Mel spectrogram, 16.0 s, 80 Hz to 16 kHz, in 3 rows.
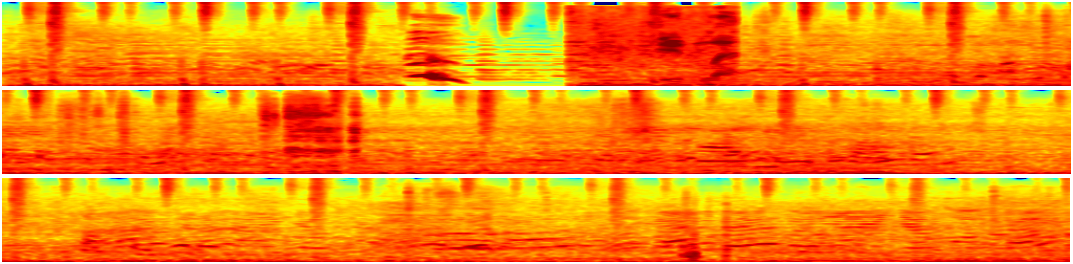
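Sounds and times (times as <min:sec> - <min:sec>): faint voices and chatter: 0:03.0 - 0:16.0.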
